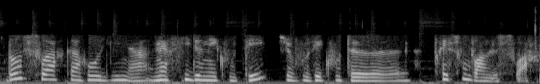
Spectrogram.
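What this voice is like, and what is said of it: Slight southern French accent. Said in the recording (French): “Vous avez un petit accent du sud.”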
